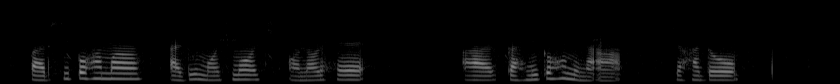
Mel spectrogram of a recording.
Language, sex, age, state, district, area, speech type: Santali, female, 18-30, West Bengal, Bankura, rural, spontaneous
